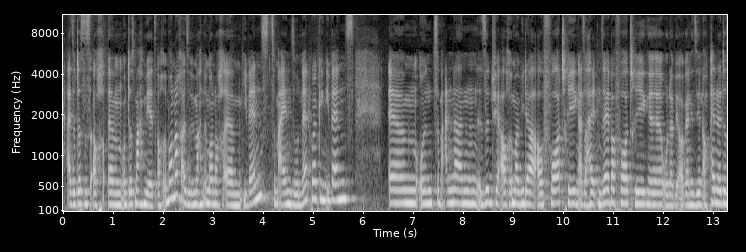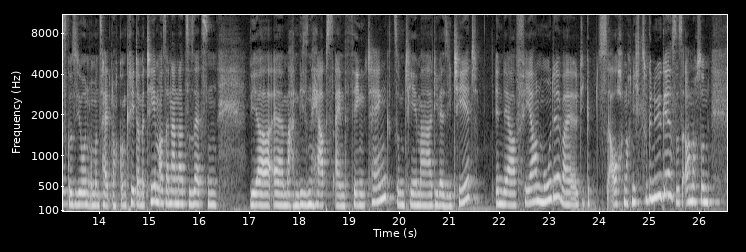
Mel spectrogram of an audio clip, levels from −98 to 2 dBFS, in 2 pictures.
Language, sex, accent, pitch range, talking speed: German, female, German, 185-220 Hz, 185 wpm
